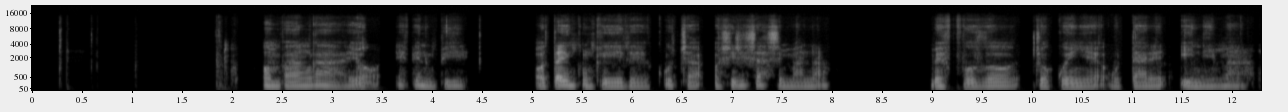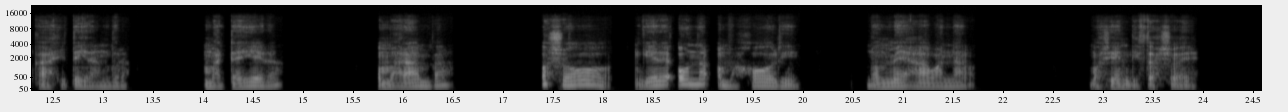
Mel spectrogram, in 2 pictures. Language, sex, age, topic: Oshiwambo, male, 25-35, finance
